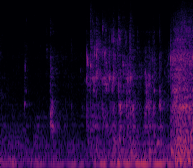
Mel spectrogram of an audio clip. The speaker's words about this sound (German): Sie lässt schon wieder Wasser in einen Eimer einlaufen.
